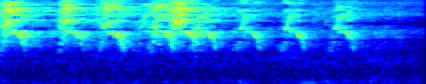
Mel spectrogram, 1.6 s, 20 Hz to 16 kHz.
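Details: Several birds chirp in quick, high, overlapping notes, about five bursts in under two seconds, like a dawn chorus, though recorded around 8:16–8:20 pm on 29 April 2017 with the moon out; the recorder finds this night-time calling unusual.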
